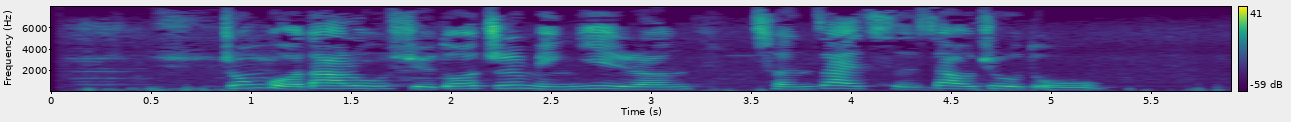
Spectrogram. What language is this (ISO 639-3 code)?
zho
